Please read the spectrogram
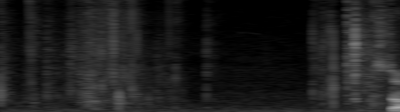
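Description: Faint rustling and crinkling of a stack of glossy paper magazines being picked up and handled, in short scattered bursts with a quiet spell in the middle.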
